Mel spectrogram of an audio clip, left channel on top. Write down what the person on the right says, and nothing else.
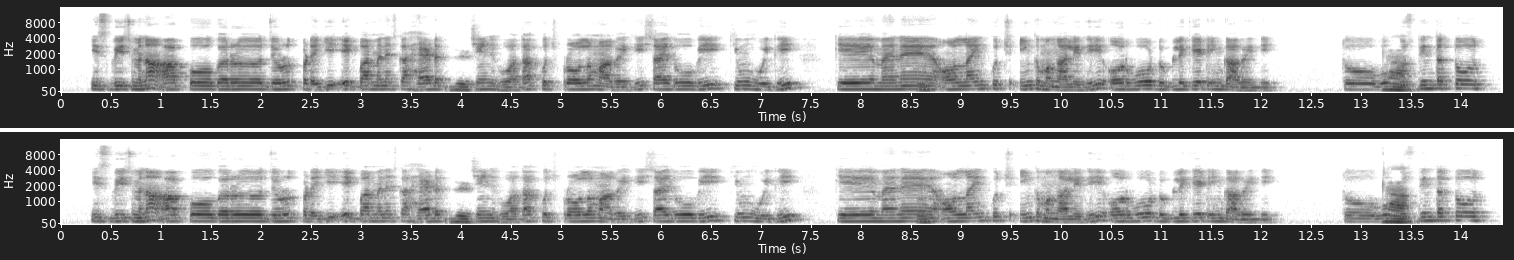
जी
हम्म,
हाँ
